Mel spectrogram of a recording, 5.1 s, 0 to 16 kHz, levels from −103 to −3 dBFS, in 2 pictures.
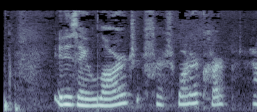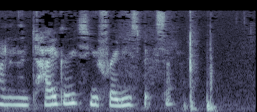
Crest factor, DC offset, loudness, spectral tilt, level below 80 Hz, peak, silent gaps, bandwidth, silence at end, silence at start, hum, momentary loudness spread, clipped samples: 22 dB; under 0.1%; -27 LUFS; -3.5 dB/octave; -56 dBFS; -4 dBFS; none; 11.5 kHz; 0.4 s; 0.05 s; none; 12 LU; under 0.1%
